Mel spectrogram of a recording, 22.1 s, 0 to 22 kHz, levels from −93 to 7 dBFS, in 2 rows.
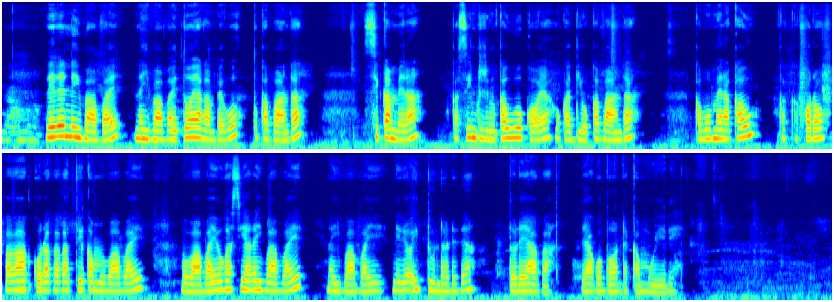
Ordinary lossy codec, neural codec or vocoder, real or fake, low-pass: none; none; real; none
